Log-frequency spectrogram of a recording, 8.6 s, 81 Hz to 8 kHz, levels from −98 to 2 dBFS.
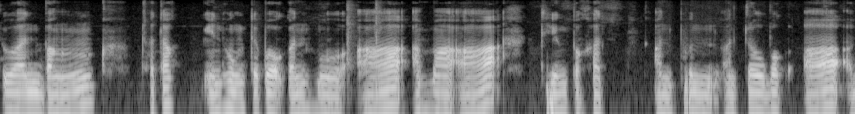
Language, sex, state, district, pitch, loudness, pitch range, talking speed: Mizo, male, Mizoram, Aizawl, 95 Hz, -20 LUFS, 90-100 Hz, 155 wpm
